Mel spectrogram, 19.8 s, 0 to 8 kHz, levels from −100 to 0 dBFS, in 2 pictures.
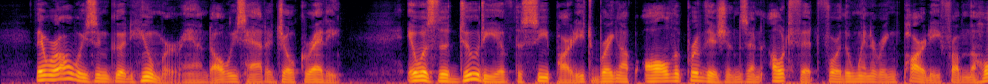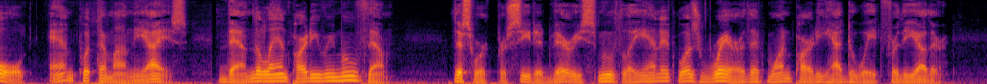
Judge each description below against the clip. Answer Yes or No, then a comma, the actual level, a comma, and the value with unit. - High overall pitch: No, very low, 95 Hz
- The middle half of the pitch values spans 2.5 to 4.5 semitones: No, wide, 5.5 semitones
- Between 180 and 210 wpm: Yes, average, 200 wpm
